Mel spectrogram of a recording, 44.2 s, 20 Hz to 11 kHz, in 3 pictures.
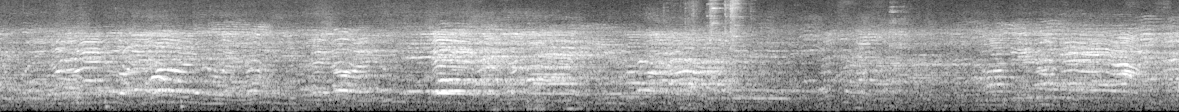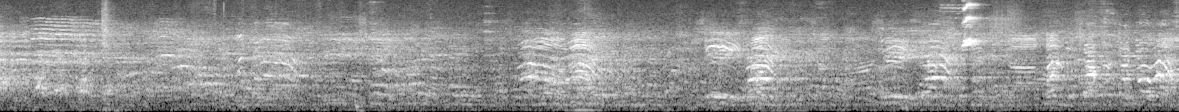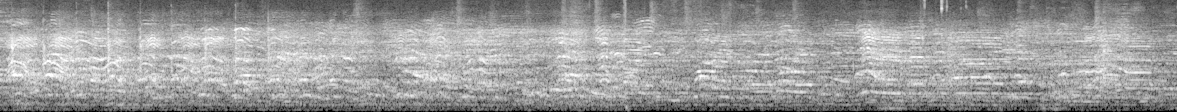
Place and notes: Iris St, Kiryat Ono, Israel - Jewish Leil Seder durnig quarantine April 2020
Jewish Leil Seder durnig quarantine April 2020
מחוז תל אביב, ישראל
